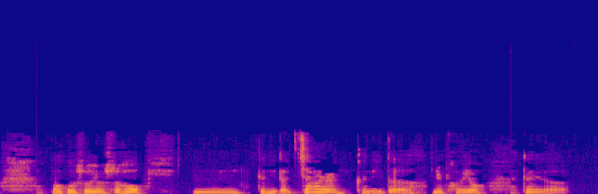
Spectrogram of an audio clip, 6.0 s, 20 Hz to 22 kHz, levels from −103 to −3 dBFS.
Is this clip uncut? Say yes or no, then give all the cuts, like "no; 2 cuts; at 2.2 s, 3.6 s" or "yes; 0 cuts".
no; 2 cuts; at 2.5 s, 4.2 s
